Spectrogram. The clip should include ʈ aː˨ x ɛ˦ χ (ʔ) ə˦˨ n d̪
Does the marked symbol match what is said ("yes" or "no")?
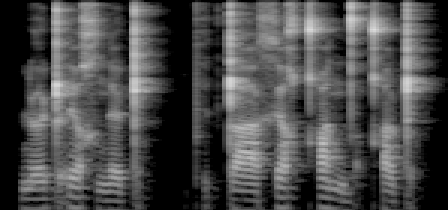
no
